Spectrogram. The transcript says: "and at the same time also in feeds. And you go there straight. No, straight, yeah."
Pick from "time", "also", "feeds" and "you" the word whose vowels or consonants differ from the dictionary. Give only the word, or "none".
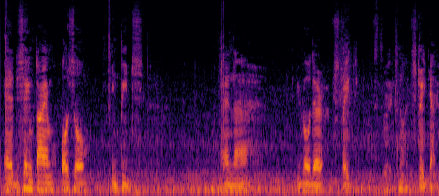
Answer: feeds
